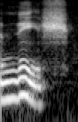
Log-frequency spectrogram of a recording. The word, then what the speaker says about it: niche: Well, most people who are successful, wildly successful on eBay, have what's called a niche, or some people pronounce it niche.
